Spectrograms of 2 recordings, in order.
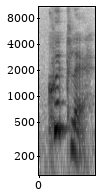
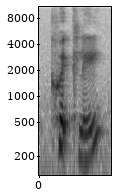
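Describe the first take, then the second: First: The ending is said very softly, barely heard. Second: The ending is said in a modern standard way. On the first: "In R P, it's quickly" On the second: "quickly in modern R P, it's quickly"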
